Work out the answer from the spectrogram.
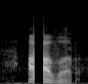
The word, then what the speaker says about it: hour: H is silent exactly as in the case of honor. So it's hour.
